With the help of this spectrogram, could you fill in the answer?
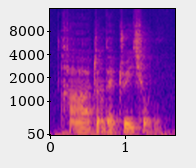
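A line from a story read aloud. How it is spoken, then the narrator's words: Sighing. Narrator (Chinese): 项少龙叹了一口气说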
